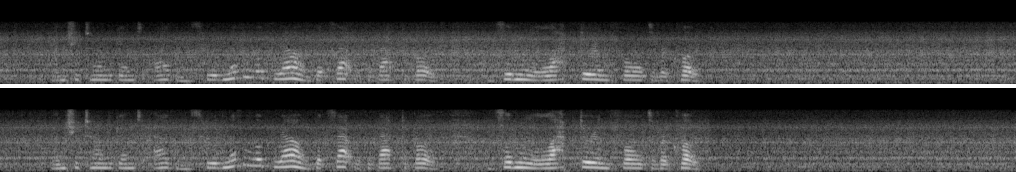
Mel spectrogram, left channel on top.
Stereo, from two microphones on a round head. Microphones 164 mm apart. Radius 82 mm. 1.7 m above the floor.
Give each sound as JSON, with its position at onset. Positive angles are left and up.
{"t": 0.5, "sound": "a woman speaking", "side_deg": -35, "distance_m": 0.7}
